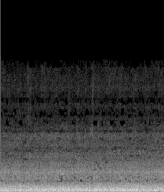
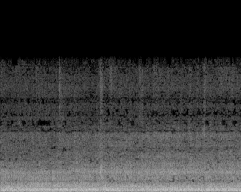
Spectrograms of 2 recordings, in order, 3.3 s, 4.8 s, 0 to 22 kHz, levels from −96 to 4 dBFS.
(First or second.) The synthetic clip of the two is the first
